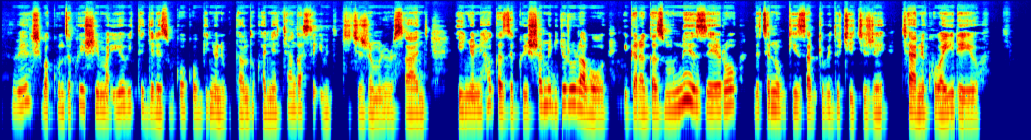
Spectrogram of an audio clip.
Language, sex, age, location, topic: Kinyarwanda, female, 18-24, Huye, agriculture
